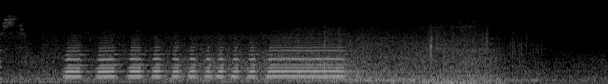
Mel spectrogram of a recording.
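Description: Car horn honked impatiently: about ten short, quickening toots, then one long blast. A fainter wash of noise follows and fades away.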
